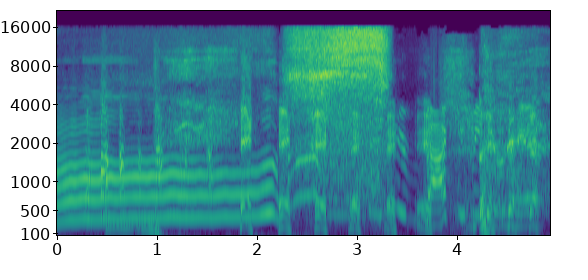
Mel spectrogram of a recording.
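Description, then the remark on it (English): A voice imitates a vacuum cleaner being used on hair: a steady, slowly rising droning hum, then a loud breathy whoosh of hiss, trailing into choppy voiced sputters. “You're vacuuming your hair.”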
